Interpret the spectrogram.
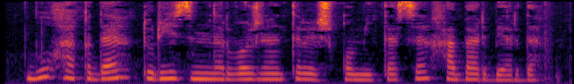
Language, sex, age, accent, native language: Uzbek, female, 18-24, Namangan, Uzbek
